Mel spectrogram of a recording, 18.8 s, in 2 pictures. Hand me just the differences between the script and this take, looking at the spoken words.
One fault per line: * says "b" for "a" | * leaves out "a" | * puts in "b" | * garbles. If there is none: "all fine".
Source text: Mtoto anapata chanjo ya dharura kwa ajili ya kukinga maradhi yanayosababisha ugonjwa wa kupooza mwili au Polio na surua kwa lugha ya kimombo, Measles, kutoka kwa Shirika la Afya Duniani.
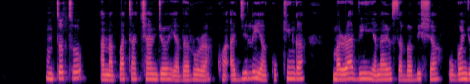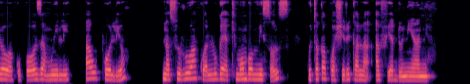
all fine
